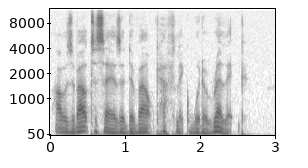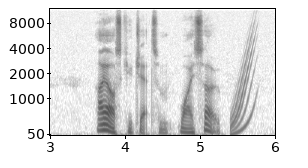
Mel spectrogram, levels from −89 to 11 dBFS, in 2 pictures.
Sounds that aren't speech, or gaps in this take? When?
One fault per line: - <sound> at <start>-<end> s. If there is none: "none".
- chirp at 5.4-5.8 s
